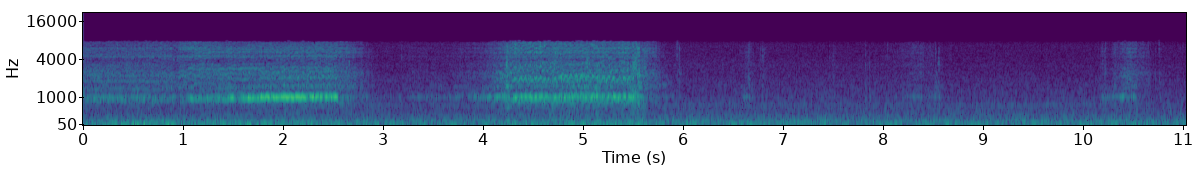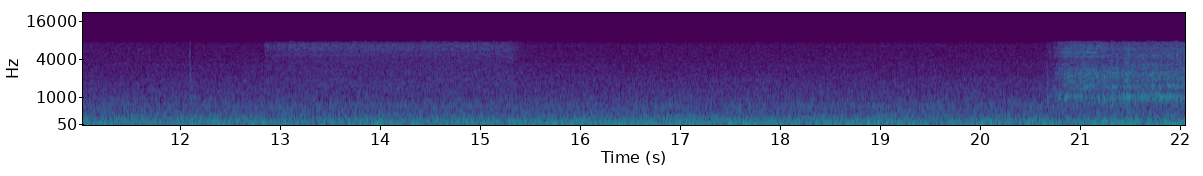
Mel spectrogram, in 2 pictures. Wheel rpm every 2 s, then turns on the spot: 110, 50, 110, 10, 10, 20, 0, 0, 0, 0, 50.
2-8 10-12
